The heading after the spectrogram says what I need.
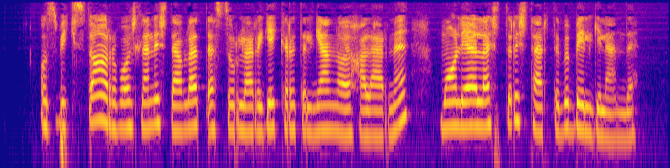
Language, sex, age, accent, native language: Uzbek, female, 19-29, Buxoro, Uzbek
